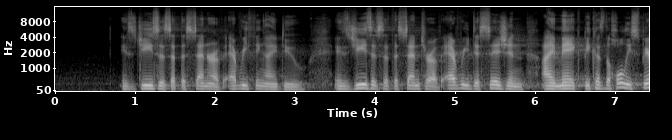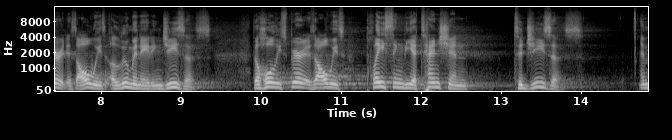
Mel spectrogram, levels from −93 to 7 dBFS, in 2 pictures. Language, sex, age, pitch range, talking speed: English, male, 30-49, 130-175 Hz, 155 wpm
